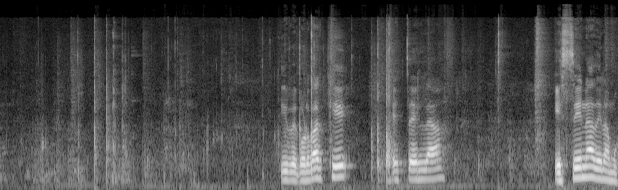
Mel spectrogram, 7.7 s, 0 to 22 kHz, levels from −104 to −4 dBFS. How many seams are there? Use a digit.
1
